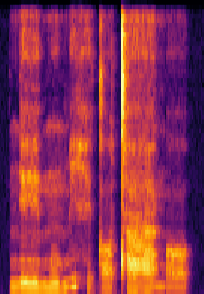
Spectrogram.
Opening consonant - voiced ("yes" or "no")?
yes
